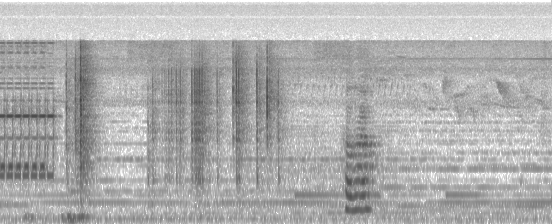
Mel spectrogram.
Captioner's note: telephone ringing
